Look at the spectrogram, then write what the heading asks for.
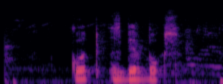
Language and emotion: Russian, neutral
